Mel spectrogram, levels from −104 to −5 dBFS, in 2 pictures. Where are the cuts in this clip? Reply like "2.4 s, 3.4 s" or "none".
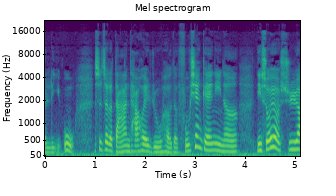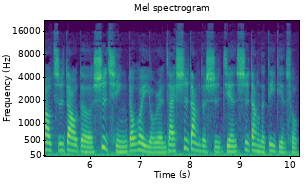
1.0 s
